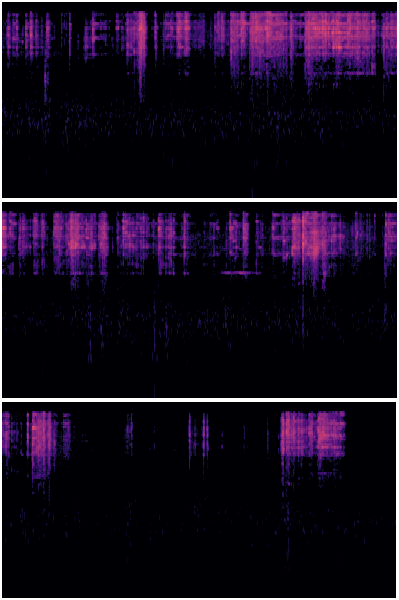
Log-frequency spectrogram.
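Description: Fabric rustling as tops are pulled off over the head, with light jingling of bangles and earrings, in short irregular bursts that stop abruptly near the end.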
